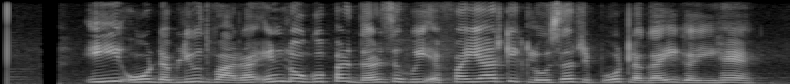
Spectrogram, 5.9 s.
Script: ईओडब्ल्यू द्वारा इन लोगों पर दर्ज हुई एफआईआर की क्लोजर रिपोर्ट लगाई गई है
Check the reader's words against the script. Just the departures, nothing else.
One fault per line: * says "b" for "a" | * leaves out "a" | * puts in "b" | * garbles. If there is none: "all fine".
all fine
